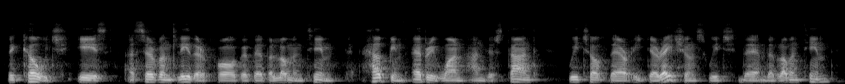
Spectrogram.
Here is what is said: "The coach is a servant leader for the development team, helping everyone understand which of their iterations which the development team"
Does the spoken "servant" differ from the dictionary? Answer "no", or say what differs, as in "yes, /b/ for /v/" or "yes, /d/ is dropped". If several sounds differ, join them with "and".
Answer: no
